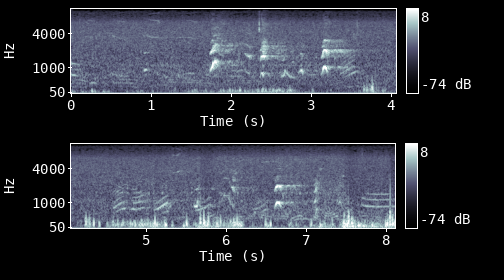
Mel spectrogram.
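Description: A dog giving several short, high yips and barks over a few seconds, with low rumbling noise on the microphone growing louder in the second half.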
